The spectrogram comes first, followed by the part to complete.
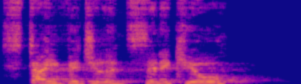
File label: Patrol Ode Soldier Mace Agent Female; Battle; Sinecure Melee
